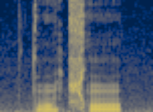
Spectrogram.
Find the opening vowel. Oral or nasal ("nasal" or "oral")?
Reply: nasal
